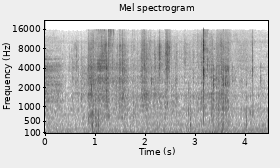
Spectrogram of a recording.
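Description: Steady hum and hiss of a car's air conditioning running inside the cabin, with a few soft noises from sipping an iced drink through a straw about a second in and again near the end.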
